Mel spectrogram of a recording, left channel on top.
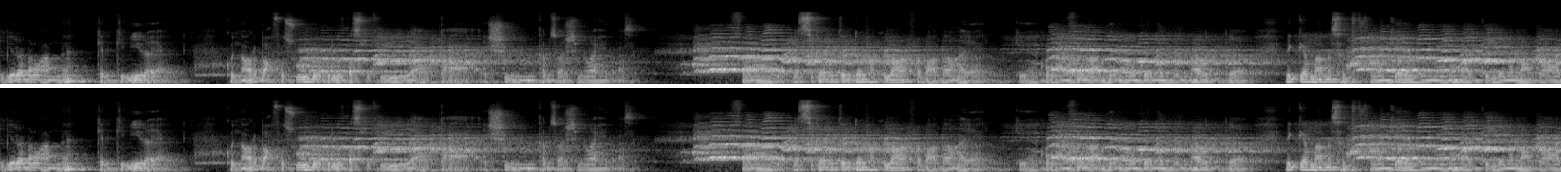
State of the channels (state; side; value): identical; both; correlation 1.00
